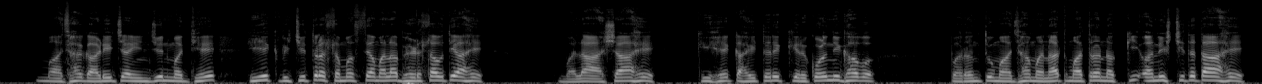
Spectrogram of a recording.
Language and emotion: Marathi, fearful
